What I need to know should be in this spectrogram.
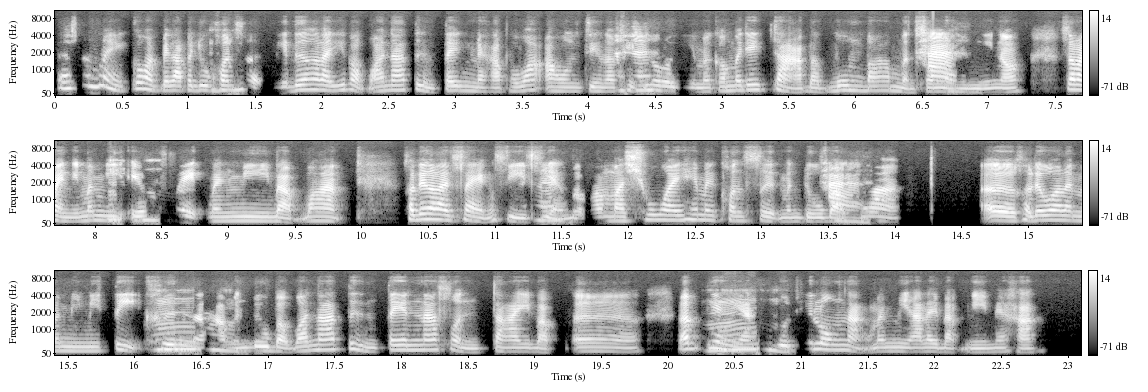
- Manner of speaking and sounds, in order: distorted speech; other background noise
- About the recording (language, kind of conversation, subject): Thai, podcast, คอนเสิร์ตที่ประทับใจที่สุดของคุณเป็นแบบไหน?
